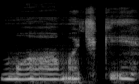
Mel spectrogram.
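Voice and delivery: faint, hushed, babbling half-whisper. Reading a story, the first-person narrator faces a huge bear: babbling in a half-whisper. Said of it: "пролепетал я шепотом".

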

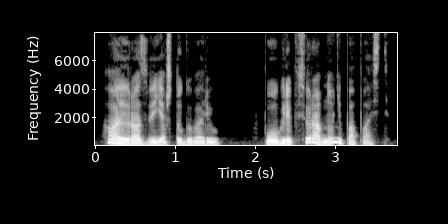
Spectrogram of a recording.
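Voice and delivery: plain

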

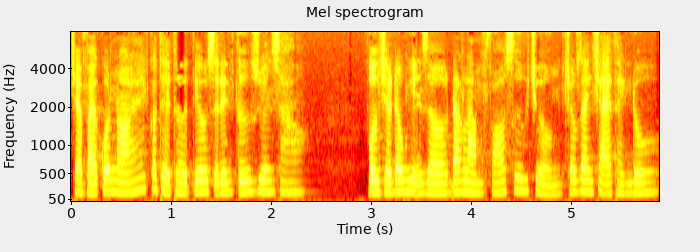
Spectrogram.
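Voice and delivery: plain

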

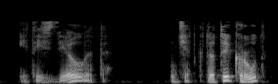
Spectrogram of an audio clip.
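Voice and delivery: ordinary delivery, nothing marked

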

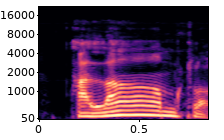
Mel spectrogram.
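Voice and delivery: stress on second syllable -larm in alarm. Teacher in a Spanish-language English class models stress on second syllable of alarm. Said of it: "Enfatizando la segunda sílaba".

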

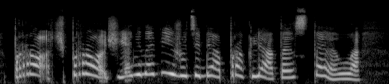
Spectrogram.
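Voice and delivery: very high, creaky witch shriek. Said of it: "закричала скрипучим голосом Бастинды".

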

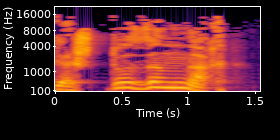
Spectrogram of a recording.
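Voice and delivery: very high-pitched, angry, snarling growl. Pashka exclaims as he unbuckles his holster and draws his pistol, growled. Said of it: "прорычал Пашка".

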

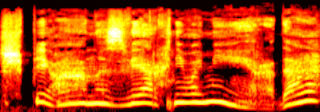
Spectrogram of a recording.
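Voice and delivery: very high, hissing rat-creature voice. As a narrator, read the rat leader's question to a captive pinned against a wall, hissing. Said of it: "прошипел предводитель крыситов".

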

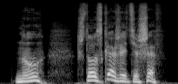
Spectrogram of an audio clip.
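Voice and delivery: ordinary delivery

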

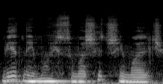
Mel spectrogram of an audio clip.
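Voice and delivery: ordinary delivery

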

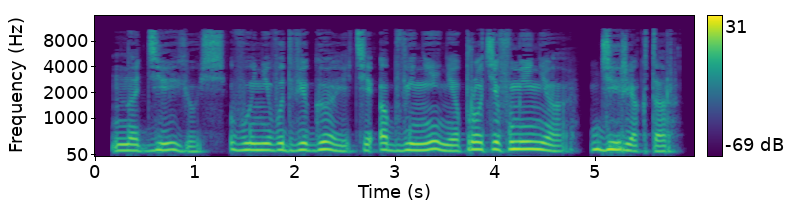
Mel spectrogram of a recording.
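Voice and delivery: threatening, menacing low growl. A narrator reads a man answering the director, a menacing low growl. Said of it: "прорычал Дариус, угрожающе низким голосом".

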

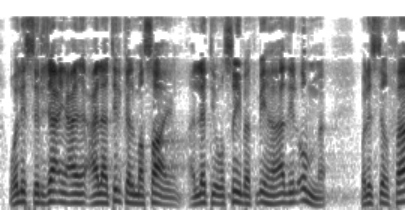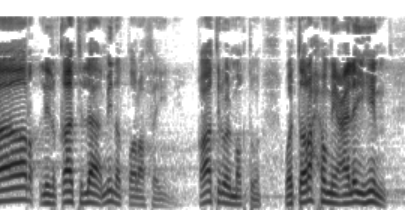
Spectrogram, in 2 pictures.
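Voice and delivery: ordinary delivery

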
